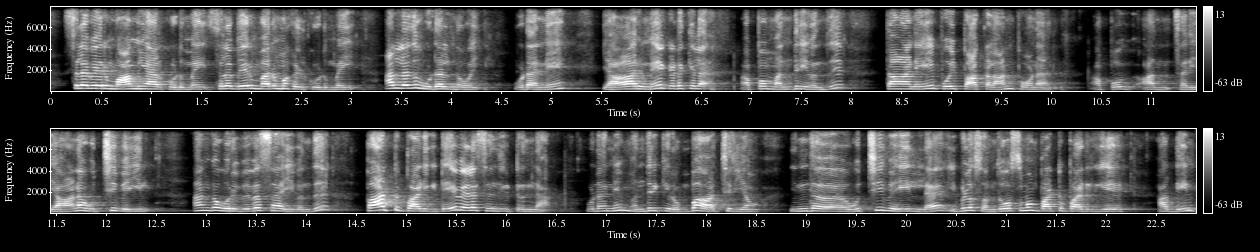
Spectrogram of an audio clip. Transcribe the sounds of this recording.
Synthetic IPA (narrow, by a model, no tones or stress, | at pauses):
sɪlɐpeːɾɯmaːmɪjaːɾkɔɽɯmɐɪsɪlɐp̬eːɾɯmɐɾɯmɐɣɐɭkɔɽɯmɐɪ | ɐlːɐðɯʊɽɐlnoːj | ʊɽɐneː | jaːɾɯmeːkɪɽɐkːɐlɐɐpːoːmɐnd̪ɪɾiʋɐnd̪ɯ | t̪aːneːpoːjpaːɾkɐlaːnɯpoːnaːɾɯ | ʔɐpːoːɐsɐɾɪjaːnɐʊt͡ʃːiʋɛjɪl | ɐŋɡɐɔɾɯʋɪʋɐsaːjiʋɐnd̪ɯpaːʈːɯpːaːɽɯkːɪʈːeːʋeːlɛsɛɲd͡ʒɯkɪʈːɪɾɯnd̪ã̰ː | ʊɽɐneːmɐnd̪ɪɾɪkːɯɾɔmbɐaːt͡ʃːɪɾɪjɐ̃ | ɪnd̪ɐʊt͡ʃːɯʋɛjɪllɐɪʋɐɭoːsɐnd̪oːʂɐmaːpaːʈːɯpːaːɽɯɾɯŋeːɐpːɐɽɪn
